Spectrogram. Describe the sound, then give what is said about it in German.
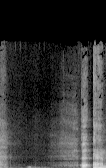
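Two harsh coughs from a person with bronchitis burst out beside the microphone after a quiet stretch of low breathy noise, the second slightly longer and rougher than the first. “Also, ich werde äh, in dieser Folge einige Male neben das Mikrofon husten müssen.”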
